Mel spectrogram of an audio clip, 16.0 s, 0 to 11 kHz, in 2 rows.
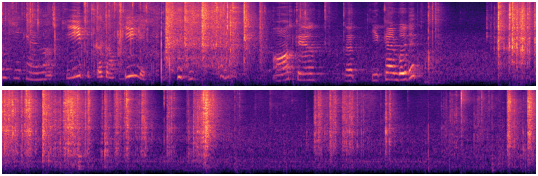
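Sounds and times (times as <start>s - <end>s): plastic pieces clicking and clattering: 1.2s - 4.0s, 7.3s - 11.3s.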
